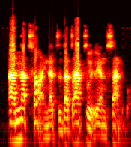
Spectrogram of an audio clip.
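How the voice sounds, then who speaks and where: A man with a Brummie accent talks at a fairly quick pace. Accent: mild Brummie, fairly well spoken. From Birmingham, England. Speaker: viewer giving advice on a live stream. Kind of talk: casual chat. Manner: halting, many repetitions. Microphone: bad setup.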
